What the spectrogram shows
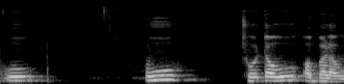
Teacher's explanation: ओंठों से टकराती है, जो अंदर से ध्वनि निकलती है, ओ, छोटा ऊ, बड़ा ऊ, तो ओंठ एक तरह से बंद हो जाते हैं, गोलाकार हो जाते हैं, तो ओंठों से टकराती है, तो उसको ओष्ठ स्वर बोलते हैं।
